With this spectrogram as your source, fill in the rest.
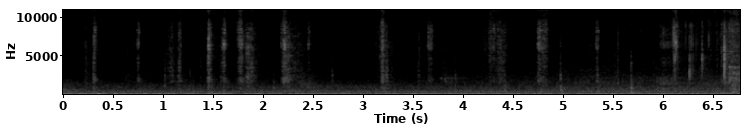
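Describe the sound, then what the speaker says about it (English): Water drains from the drain plug of a 2023 Forest River No Boundaries 20.3 Bunkhouse RV water heater, a steady close splashing trickle with scattered drips throughout and no voices. "Go ahead and take this guy out, start draining that water."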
